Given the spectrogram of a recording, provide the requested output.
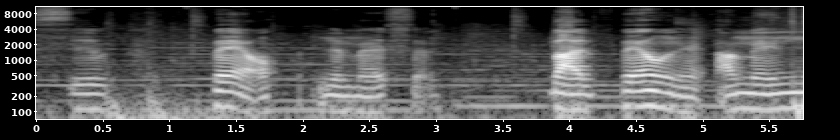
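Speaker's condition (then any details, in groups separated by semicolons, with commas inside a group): Cerebral palsy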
